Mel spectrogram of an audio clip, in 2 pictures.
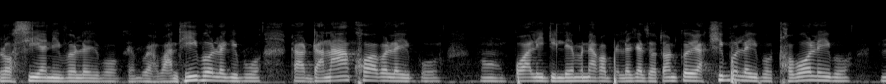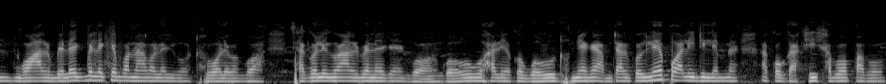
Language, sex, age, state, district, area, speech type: Assamese, female, 60+, Assam, Dibrugarh, rural, spontaneous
